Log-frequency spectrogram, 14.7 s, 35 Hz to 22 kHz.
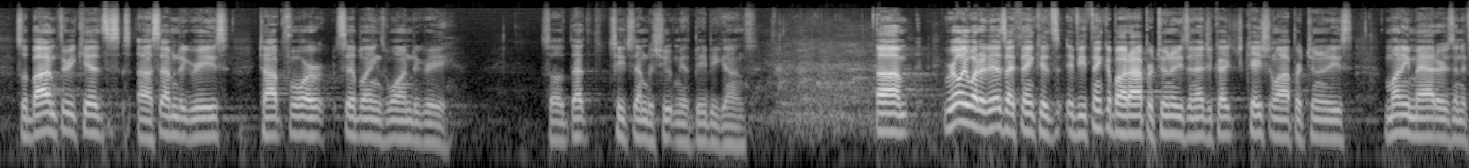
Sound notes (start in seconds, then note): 7.6 audience laughs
